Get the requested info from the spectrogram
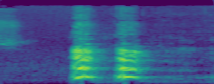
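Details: Two puppies playing noisily indoors; one gives two sharp, fairly high barks about a third of a second apart, with a person's quiet murmuring before and after.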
